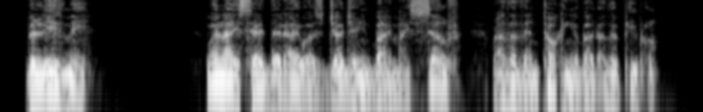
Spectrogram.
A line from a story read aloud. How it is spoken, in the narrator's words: Tychon exclaimed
